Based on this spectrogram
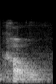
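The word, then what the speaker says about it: Ka'ū: Plus, they pronounce all the Hawaiian words, the names of the streets, where they're from, ka'u, you know what I mean? It's kind of, you don't say kau, ka'u, so they already have a way to pronounce Hawaiian language.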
